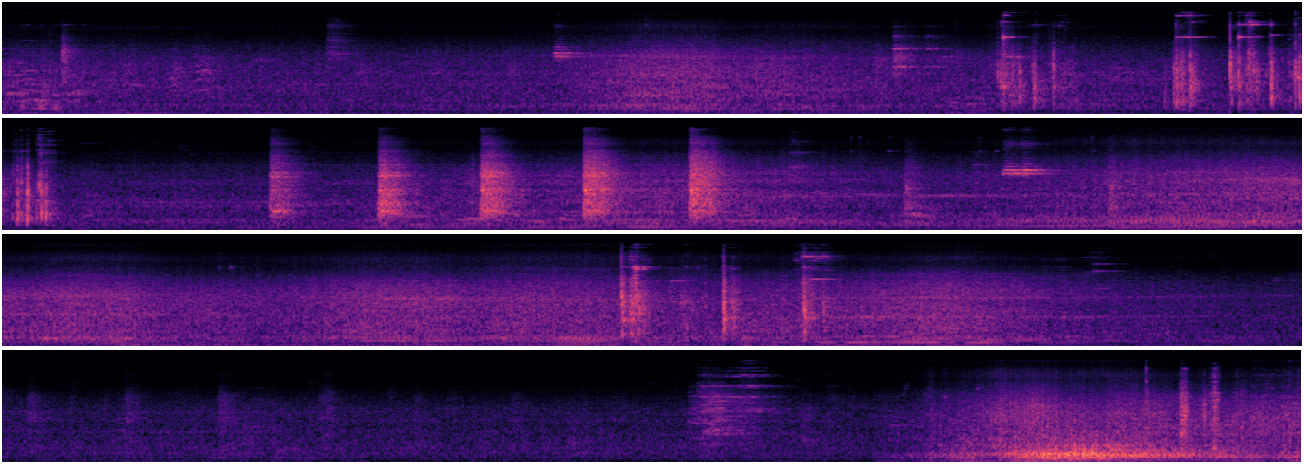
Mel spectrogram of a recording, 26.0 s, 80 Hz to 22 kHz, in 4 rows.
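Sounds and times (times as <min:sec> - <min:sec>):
drill bits clinking together: 0:04.5 - 0:06.9, 0:16.1 - 0:17.5.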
